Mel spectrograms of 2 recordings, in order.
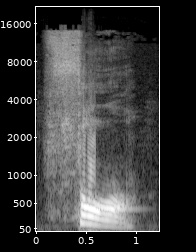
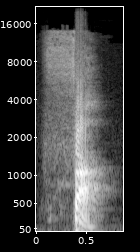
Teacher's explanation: When we're speaking really fast, we change the O to a schwa. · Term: weak forms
